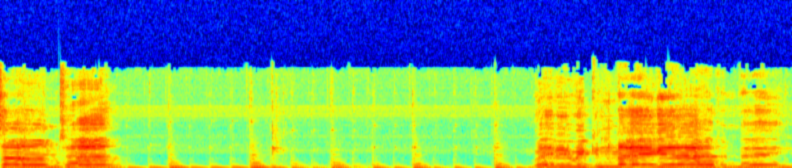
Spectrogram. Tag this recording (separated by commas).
Music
